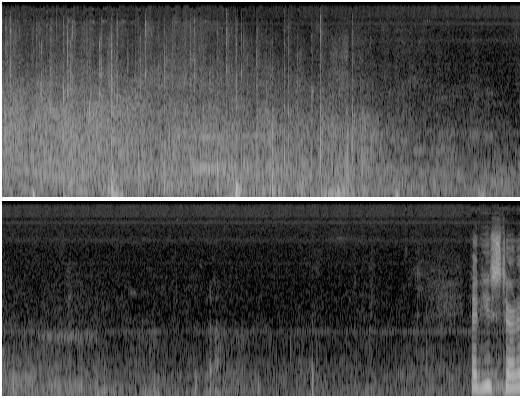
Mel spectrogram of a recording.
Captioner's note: applause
